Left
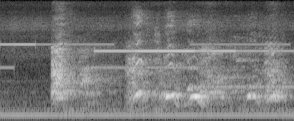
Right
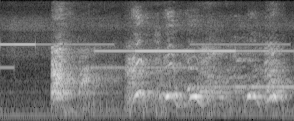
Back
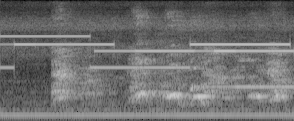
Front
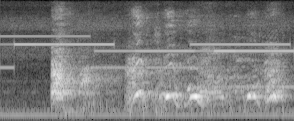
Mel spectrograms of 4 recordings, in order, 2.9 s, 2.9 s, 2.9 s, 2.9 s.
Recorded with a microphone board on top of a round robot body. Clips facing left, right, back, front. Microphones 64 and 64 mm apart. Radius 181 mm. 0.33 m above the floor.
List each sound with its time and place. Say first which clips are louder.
0.5 s a dog barking: right 1 dB, front 15 dB; 5° right, 1.0 m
